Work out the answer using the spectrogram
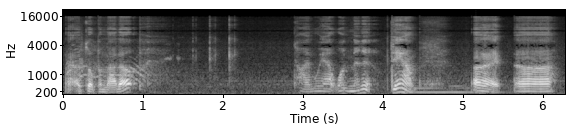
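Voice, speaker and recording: A man's voice: medium pitch, expressive, measured pace, a little hiss or hum, low-quality recording. Rambling, cussing man doing game commentary. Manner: rambling, swears casually. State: sore throat. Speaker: let's play commentator. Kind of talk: casual gameplay commentary.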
